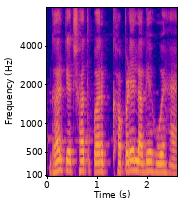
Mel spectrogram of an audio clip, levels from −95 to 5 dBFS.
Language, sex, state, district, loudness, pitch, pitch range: Hindi, male, Jharkhand, Garhwa, -15 LUFS, 160 Hz, 155-170 Hz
